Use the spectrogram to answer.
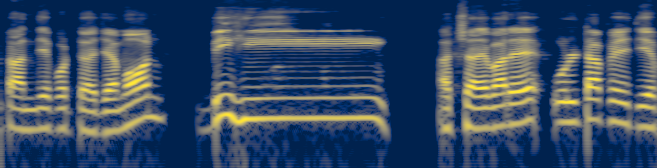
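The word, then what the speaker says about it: بِهِ: বিহি, বাজের বি আর হা খালাজের হি, তাহলে বিটা টান হবে না, হিটা টান হবে। এখানটায় কিন্তু অনেক ভাই উচ্চারণ করতে পারে না, বি হি বলে থাকে। বিটা টান হবে না, একদম স্পিডে বিহি।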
